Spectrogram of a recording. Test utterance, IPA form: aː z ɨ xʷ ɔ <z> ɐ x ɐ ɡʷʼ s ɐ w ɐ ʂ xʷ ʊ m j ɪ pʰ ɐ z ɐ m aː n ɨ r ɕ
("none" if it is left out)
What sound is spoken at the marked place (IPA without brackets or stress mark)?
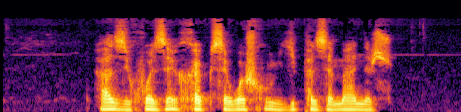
z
